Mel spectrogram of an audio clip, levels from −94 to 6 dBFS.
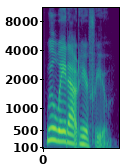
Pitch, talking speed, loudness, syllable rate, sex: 205 Hz, 315 wpm, -15 LUFS, 7.1 syllables/s, female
